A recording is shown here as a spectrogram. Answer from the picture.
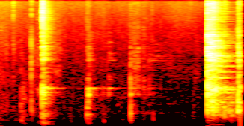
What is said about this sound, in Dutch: Nou, wat we nu gaan doen is deksel erop.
